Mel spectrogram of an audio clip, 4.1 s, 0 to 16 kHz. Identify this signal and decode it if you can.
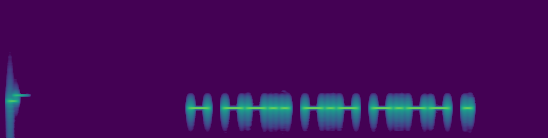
Morse code, heard as a keyed tone, about 29 wpm, 700 Hz. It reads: TZKYE
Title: Code Groups - 5 Letters - 28wpm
